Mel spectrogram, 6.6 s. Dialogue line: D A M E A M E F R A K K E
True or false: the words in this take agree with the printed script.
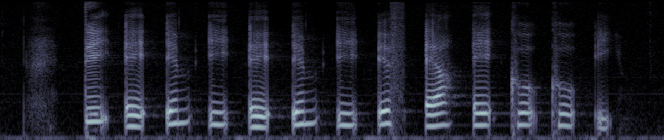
true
